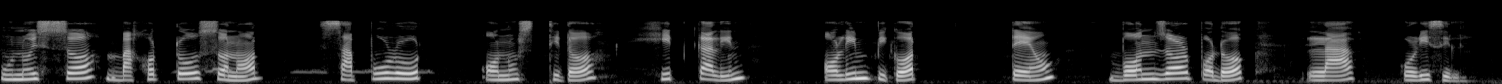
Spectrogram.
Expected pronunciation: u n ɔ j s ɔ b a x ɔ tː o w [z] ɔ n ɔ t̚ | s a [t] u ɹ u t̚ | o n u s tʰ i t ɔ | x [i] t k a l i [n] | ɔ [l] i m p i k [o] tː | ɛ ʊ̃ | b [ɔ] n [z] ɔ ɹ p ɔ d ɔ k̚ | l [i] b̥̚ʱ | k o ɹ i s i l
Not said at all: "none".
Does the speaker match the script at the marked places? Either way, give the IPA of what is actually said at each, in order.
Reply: s, p, i, n, l, ɔ, ɔ, z, a

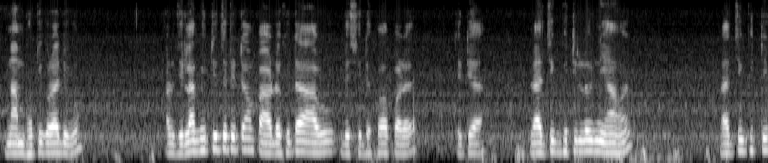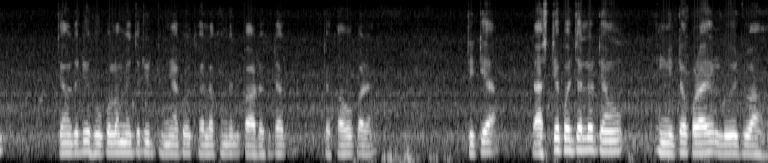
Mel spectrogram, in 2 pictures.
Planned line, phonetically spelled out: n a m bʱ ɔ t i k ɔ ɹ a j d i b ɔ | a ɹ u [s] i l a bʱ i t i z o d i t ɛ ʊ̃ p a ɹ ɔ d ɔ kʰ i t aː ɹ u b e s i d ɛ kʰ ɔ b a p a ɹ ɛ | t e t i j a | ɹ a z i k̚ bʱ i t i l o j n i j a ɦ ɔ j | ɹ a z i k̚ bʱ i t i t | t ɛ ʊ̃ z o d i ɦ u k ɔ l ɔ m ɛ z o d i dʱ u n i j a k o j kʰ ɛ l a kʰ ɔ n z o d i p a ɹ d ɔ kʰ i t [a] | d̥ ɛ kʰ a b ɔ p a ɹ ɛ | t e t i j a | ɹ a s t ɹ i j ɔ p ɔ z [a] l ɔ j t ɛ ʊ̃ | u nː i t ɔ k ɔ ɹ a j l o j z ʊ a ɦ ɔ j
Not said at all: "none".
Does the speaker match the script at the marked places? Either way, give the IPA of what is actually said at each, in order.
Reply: z, a, a

